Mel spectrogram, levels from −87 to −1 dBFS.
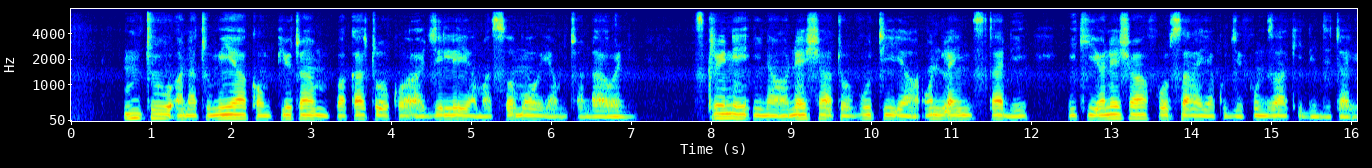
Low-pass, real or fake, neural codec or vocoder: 7.2 kHz; fake; vocoder, 44.1 kHz, 128 mel bands, Pupu-Vocoder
